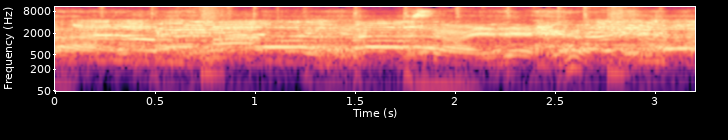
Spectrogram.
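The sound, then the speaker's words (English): A large crowd gathered outside a place where ballots are being counted fills the scene with loud, continuous chatter, many overlapping voices talking and calling out at once, steady throughout. “But you've got this pretty large crowd right here in front of”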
